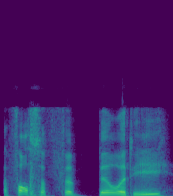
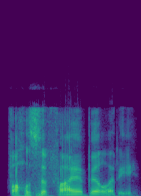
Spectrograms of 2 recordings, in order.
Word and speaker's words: falsifiability: um we have poppers false falsifibility well that's hard to say uh principle is this uh related to orville redenbacher falsifiability that's how you say it i was close redenbacher's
